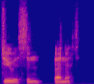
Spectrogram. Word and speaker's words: Jewison Bennette: Um, by the way, I think it is actually pronounced Jewison Bennette, um, but I will double check that and confirm at a later date.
